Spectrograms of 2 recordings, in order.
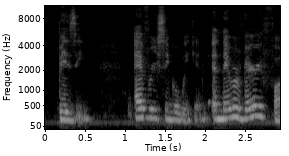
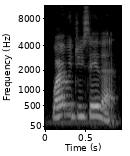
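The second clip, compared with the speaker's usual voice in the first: higher and louder, playfully offended; mock indignant; 5 semitones higher, 5 dB louder than usual. Real, not acted. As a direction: push back at the chat, half joking. Reacting to chat calling her sad.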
